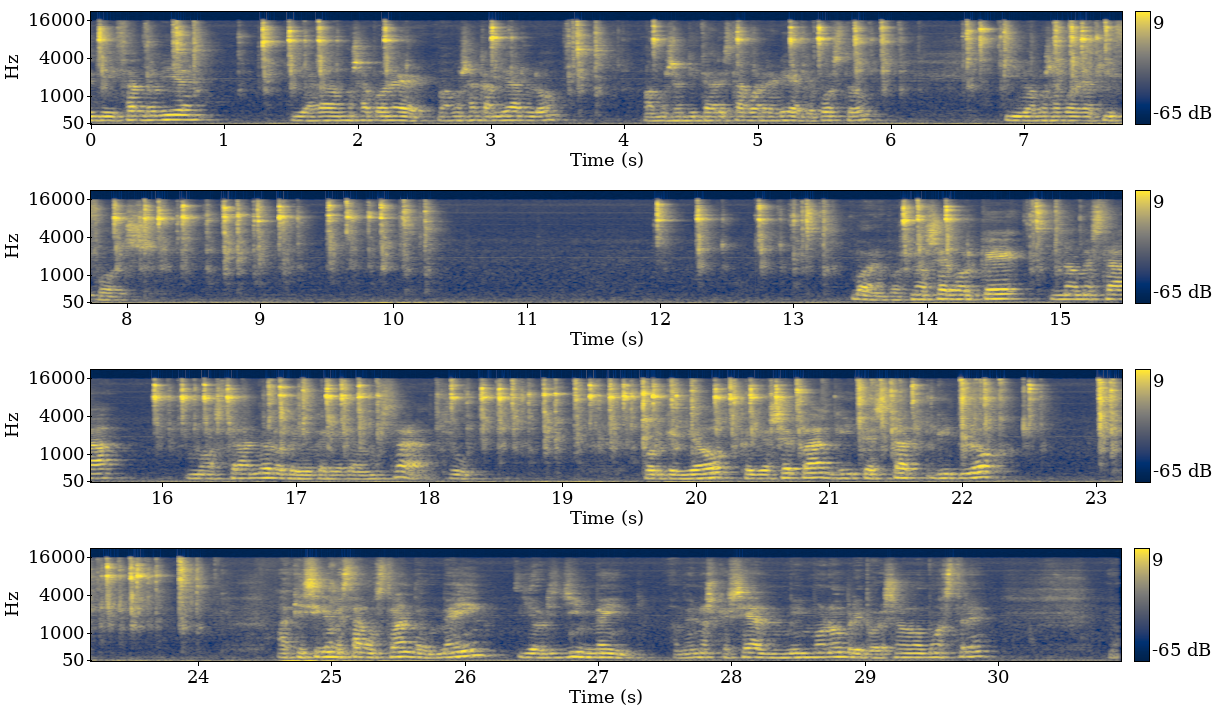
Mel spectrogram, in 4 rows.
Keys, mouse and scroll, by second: 0.1 ctrl+p, 0.7 Return, 1.5 ctrl+p, 1.7 ctrl+p, 2.2 ctrl+p, 3.0 ctrl+n, 3.6 Return, 4.2-10.2 typing, 12.3 ctrl+p, 12.8 ctrl+p, 13.1 Return, 13.9 ctrl+p, 14.2 ctrl+p, 14.8 Return, 15.9-22.0 typing, 23.3-24.6 typing, 30.6 click.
